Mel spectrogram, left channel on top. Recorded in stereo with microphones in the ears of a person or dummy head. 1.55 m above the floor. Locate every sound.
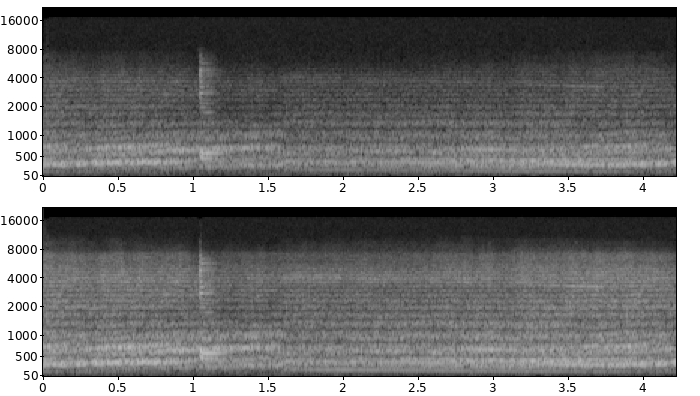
0.0 s an aircraft: 70° right (ahead or behind); by 4.2 s 60° right (ahead or behind)
1.0 s a cowbell: 15° right (ahead or behind)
